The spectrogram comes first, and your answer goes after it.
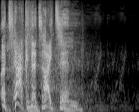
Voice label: vox attack m; smite; tiamat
